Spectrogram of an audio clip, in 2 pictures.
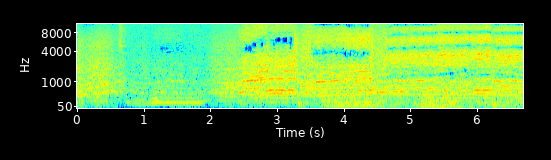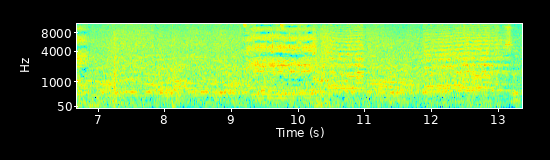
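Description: Formula 1 car on a flying lap at the German circuit in F1 2012, the engine screaming loud and close through repeated upshifts and downshifts, rising and falling pitch sustained throughout.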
